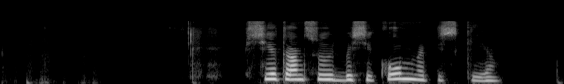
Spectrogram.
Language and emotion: Russian, neutral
